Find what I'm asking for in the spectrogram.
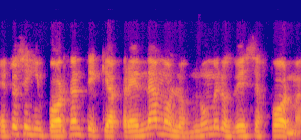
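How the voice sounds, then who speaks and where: A man with an unremarkable speaking voice, fairly high in pitch, at a moderate pace with lively intonation. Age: 60s. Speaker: first aid instructor. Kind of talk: lecture.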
